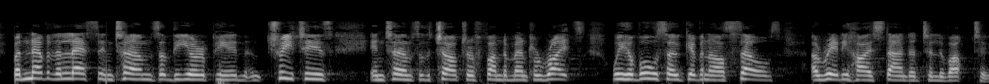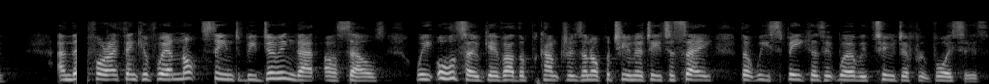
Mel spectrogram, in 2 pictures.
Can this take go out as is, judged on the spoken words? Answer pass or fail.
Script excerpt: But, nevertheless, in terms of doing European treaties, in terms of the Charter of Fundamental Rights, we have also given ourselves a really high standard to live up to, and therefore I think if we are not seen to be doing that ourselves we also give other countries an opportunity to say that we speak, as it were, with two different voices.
fail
